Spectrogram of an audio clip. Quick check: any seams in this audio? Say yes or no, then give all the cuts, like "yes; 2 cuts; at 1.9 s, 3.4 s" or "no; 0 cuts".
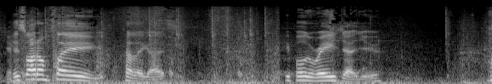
yes; 1 cut; at 2.6 s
